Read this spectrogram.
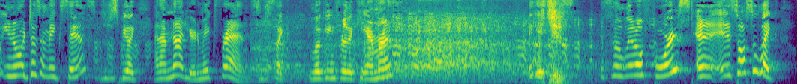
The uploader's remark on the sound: This show was recorded at The Bell House in Brooklyn, New York.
